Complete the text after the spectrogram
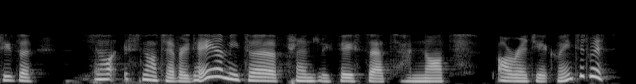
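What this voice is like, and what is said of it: Dragonborn character with Aleutian accent. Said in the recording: “He's a dragonborn. ... He's got the Aleutian accent.”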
